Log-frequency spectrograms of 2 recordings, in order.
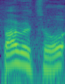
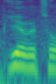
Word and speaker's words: Burrator: Okay guys, so as you would have seen in the intro, we are at Burtor and it's pronounced that, not Burator as I thought.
